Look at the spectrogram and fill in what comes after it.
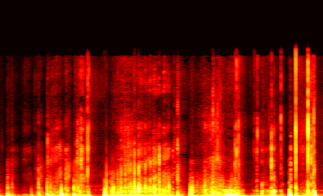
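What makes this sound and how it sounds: Long acrylic nails scratch quickly across a dark red, snake-embossed faux leather wrist bracer with grommets and studs. The result is a dense, uneven run of crunchy, papery scrapes and small taps with a low, muffled body. Bright crackly flicks punctuate the scratching at irregular moments.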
